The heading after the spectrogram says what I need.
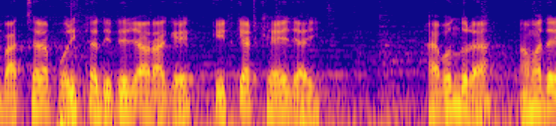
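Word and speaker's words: キットカット: Japan হলো একমাত্র এমন দেশ যেখানে কিটক্যাটের 300 টার থেকেও বেশি ফ্লেভার পাওয়া যায়। জাপানে কিটক্যাটকে কিটো ক্যাটো উচ্চারণ করা হয়। যেটা জাপানের কিটো কারসুর সঙ্গে মিলে যায়।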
